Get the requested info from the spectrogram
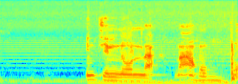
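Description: Steady electrical mains hum with a buzz of evenly spaced overtones, heard on its own for about the first second before a voice comes back in over it.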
